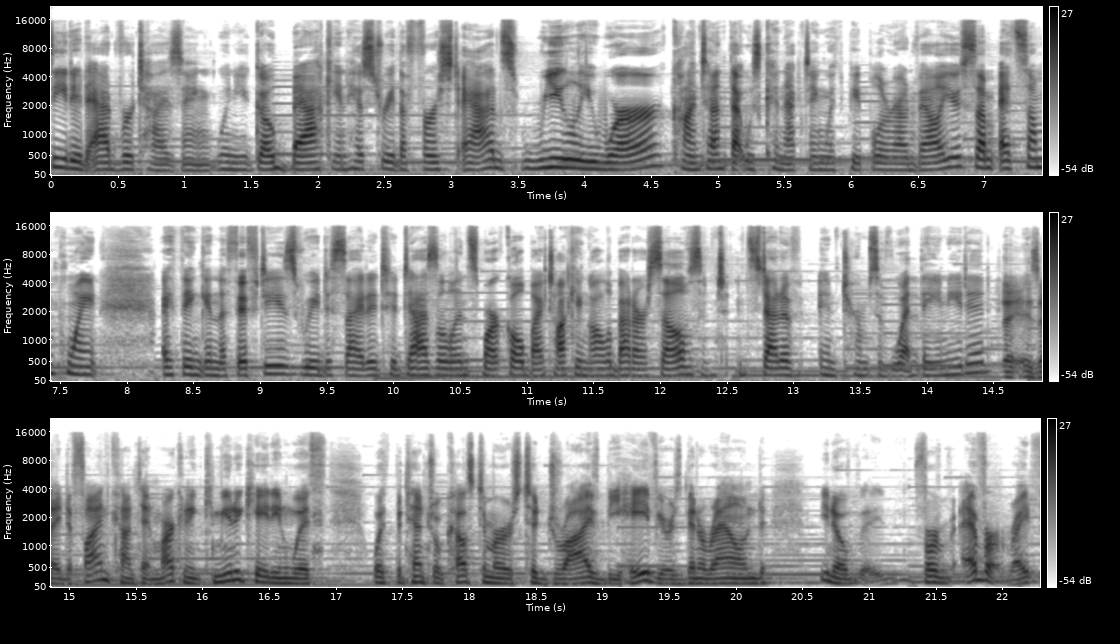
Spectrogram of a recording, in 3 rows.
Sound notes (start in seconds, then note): 0.0 voiceover; 14.7 voiceover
